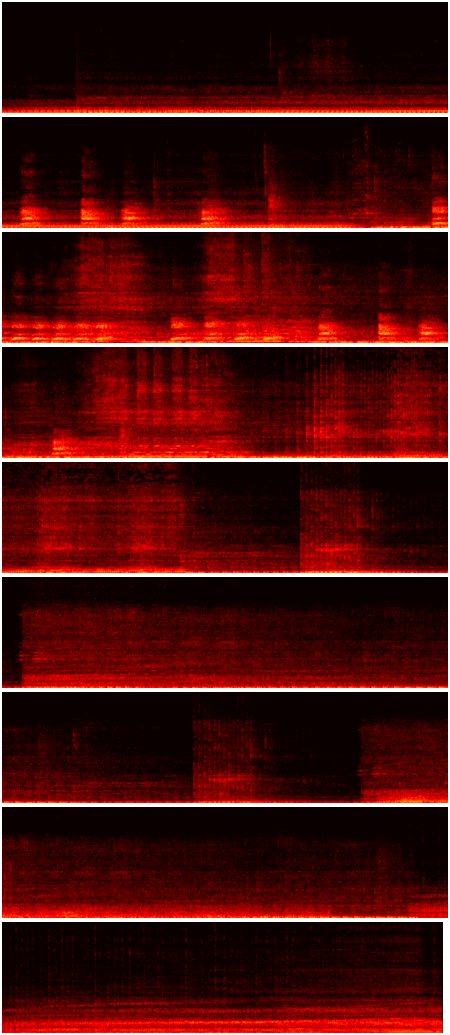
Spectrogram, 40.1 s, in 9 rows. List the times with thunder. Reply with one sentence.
The thunder can be heard from 12.4 to 16.6 s and from 30.5 to 34.5 s.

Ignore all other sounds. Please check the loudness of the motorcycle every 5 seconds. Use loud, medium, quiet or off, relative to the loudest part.
loud, loud, loud, loud, medium, medium, medium, loud.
